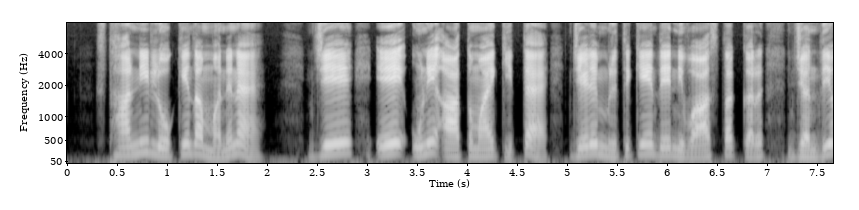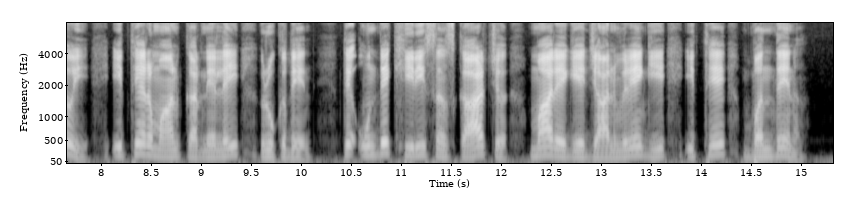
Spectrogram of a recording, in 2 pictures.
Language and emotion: Dogri, neutral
